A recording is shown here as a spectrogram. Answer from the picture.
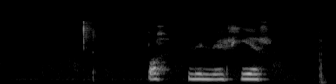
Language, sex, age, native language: Icelandic, male, 7, Icelandic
